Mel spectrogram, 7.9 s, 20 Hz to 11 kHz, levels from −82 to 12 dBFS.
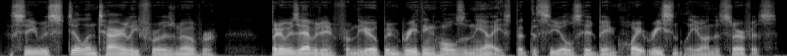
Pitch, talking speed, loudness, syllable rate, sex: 85 Hz, 220 wpm, -18 LUFS, 6.4 syllables/s, male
